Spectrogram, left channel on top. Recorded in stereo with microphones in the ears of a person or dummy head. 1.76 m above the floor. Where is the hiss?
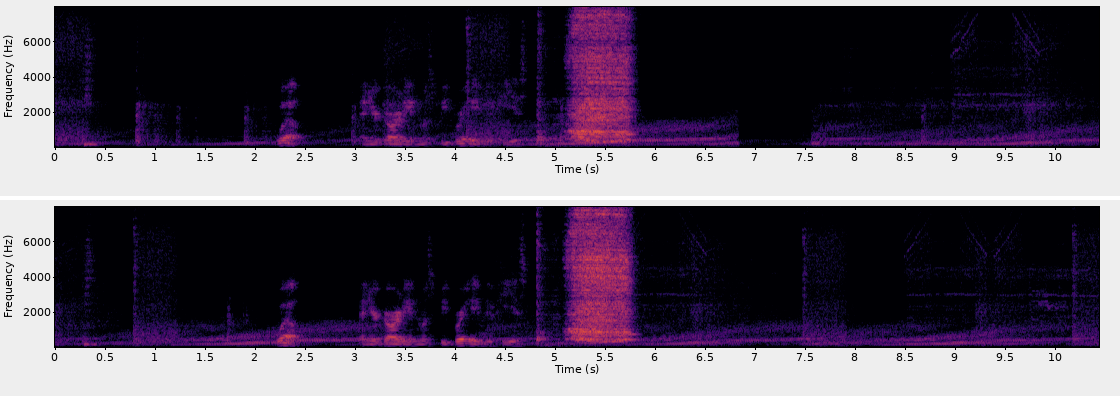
55° right (ahead or behind), 1.7 m.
